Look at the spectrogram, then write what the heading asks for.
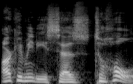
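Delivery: plain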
